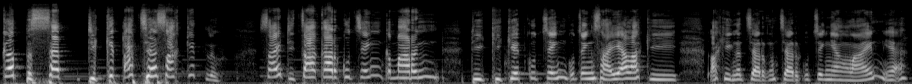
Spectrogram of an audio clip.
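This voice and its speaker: A middle-aged woman preaching a sermon in an animated storytelling way, acting out the voices of the people in her stories. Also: high voice, unhurried, no room sound, soft background music.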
